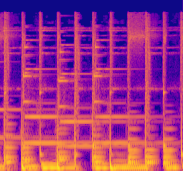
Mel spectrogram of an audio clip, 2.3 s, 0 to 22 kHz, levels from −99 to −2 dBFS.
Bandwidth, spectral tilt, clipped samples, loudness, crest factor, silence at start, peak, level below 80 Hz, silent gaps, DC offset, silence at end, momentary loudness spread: 17 kHz; -5.5 dB/octave; under 0.1%; -15 LUFS; 14 dB; 0 s; 0 dBFS; -20 dBFS; none; under 0.1%; 0 s; 3 LU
